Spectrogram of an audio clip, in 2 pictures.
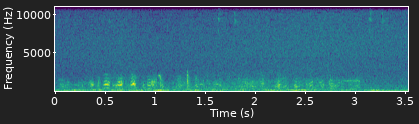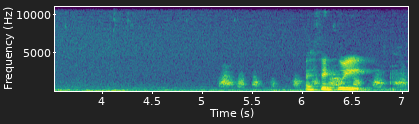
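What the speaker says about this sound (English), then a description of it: "The chicken dodges your grasp." Chicken clucks from the King's Quest III remake computer game come in short soft bursts over quiet background music, with a louder squawk near the end.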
